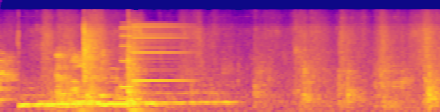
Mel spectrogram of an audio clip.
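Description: A man's voice calling out "시원한 물~" ("cold water~") in a drawn-out sing-song, the last word held on one level note for about two seconds. A brief high ringing tone sounds over the held note about a second in.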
